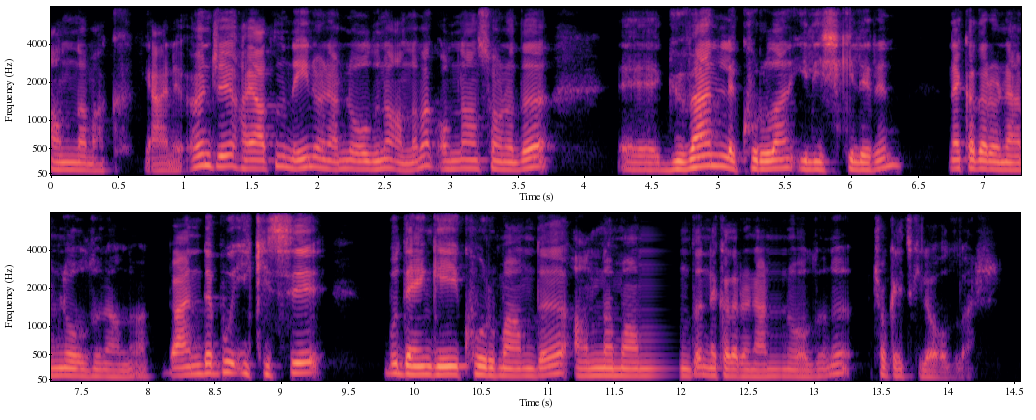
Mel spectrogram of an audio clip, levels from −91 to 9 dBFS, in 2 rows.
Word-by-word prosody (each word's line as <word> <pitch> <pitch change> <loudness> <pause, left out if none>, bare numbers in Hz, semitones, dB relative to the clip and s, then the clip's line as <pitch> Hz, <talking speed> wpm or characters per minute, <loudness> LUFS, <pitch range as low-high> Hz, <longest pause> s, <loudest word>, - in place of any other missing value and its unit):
anlamak, 120 -4 -4
yani, 120 +2 -5
önce 185 +1 +2
hayatında 150 +1 0
neyin 155 +2 +1
önemli 145 -4 -2
olduğunu 140 +2 0
anlamak, 130 +10 -4
ondan 145 +2 -3
sonra 135 -3 -2
da, 165 +4 +2 0.5
eee, 125 -1 -4
güvenle 155 +7 +4
kurulan 150 +2 +3
ilişkilerin 135 +6 0 0.3
ne 150 0 +2
kadar 150 -2 +3
önemli 130 -1 +1
olduğunu 120 -2 -2
anlamak. 110 +1 -9
Ben 140 +4 0
de 170 -1 +1
bu 185 -2 +3
ikisi 170 +2 +2 0.4
bu 165 -1 -1
dengeyi 145 -1 +6
kurmamda, 130 +1 0
anlamamda 125 -1 -1
ne 130 -2 -2
kadar 120 -1 0
önemli 115 +1 -5
olduğunu 120 +8 -6 0.2
çok - - -6
etkili - - -7
oldular. - - -13
135 Hz, 145 wpm, -22 LUFS, 125-155 Hz, 0.5 s, dengeyi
